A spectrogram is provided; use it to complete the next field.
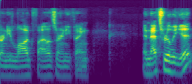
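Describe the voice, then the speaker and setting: A man talks at a very fast pace. His intonation is fairly even, and the background is quiet. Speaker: tech webinar presenter. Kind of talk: live software demo.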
